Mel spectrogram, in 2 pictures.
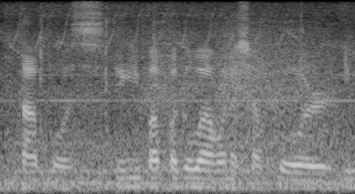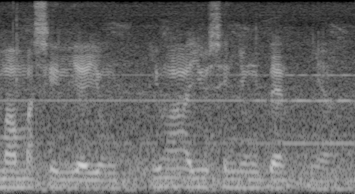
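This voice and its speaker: Amid noticeable background noise and audible room echo, a man speaks at a moderate pace in a medium-pitched, monotone, flat voice. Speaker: vlogger, car owner and film photographer. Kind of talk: casual vlog talking to camera. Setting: outdoors, parked car on city street. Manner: hesitant, many fillers (uh, um); soft, quiet voice. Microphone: no microphone, camera mic.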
